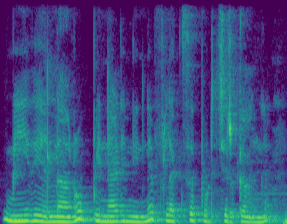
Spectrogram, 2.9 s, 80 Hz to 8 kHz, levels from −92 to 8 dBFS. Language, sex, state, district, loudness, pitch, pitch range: Tamil, female, Tamil Nadu, Nilgiris, -15 LUFS, 195 Hz, 180-210 Hz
